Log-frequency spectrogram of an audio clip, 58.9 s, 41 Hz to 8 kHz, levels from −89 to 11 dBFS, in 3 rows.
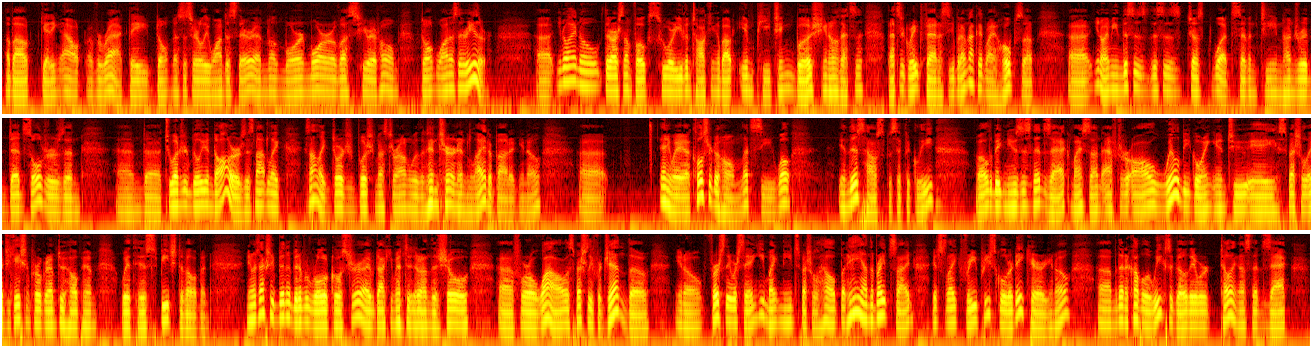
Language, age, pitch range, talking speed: English, 30-49, 100-125 Hz, 200 wpm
